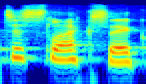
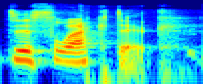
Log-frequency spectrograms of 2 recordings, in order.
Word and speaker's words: dyslexic: So David Miscavige mispronounces the word dyslexic, which is too bad because he has to say it a lot.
